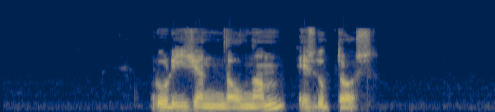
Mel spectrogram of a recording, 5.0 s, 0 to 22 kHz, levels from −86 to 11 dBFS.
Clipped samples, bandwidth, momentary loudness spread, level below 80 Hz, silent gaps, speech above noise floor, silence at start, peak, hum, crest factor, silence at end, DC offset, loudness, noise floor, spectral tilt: under 0.1%; 8 kHz; 8 LU; -52 dBFS; none; 56 dB; 1.55 s; 0 dBFS; none; 16 dB; 1.25 s; under 0.1%; -14 LUFS; -69 dBFS; -5.5 dB/octave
